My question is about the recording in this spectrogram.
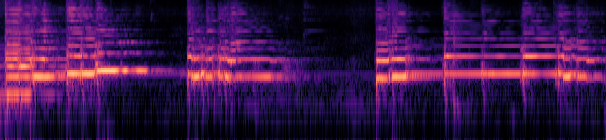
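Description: Solo buzuq, a long-necked plucked lute, playing a melody of picked notes. The notes die away into a short quiet gap about three seconds in, and then a new phrase begins.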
